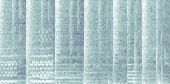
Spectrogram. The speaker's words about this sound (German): als das Telefon läutete.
